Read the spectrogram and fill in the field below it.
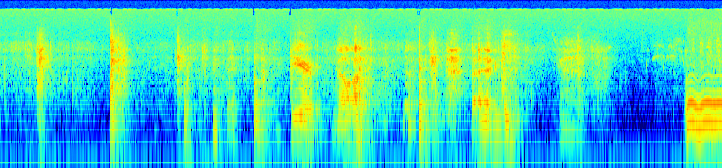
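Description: A woman speaks cheerfully nearby.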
